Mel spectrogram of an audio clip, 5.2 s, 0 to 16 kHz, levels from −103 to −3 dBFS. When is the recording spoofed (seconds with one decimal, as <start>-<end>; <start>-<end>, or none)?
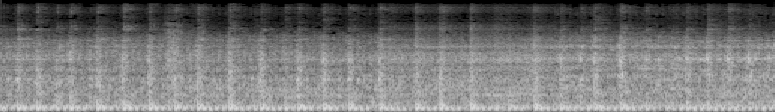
2.6-3.7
